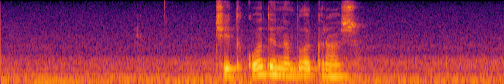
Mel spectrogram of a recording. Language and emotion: Russian, neutral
